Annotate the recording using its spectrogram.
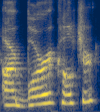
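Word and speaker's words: arboriculture: on the wind shawn is it arbor culture is that how you pronounce the word yes okay i've been practicing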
